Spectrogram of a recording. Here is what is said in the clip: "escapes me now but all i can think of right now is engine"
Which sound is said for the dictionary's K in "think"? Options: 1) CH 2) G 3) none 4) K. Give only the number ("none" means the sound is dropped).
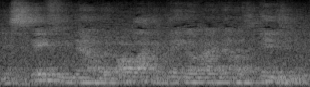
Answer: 3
